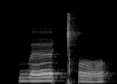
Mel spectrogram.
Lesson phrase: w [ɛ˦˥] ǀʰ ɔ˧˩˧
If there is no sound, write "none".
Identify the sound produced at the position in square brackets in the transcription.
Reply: ɜ˦˥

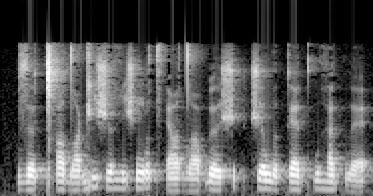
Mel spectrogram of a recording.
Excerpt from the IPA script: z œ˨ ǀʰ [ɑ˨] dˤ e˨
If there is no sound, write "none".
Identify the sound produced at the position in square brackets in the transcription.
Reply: ʌ˨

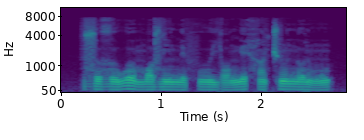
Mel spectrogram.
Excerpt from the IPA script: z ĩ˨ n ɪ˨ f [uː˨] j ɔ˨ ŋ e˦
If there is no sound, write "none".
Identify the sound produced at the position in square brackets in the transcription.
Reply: uː˨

